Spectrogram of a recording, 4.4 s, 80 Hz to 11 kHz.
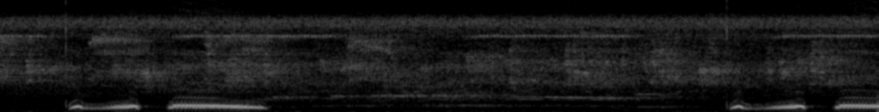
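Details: Big-voiced spotted dove lure call, 'kuk 1' style, used to draw in and train other doves: one full cooing phrase, a short wavering note and a long coo, then a pause and the start of the next phrase.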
